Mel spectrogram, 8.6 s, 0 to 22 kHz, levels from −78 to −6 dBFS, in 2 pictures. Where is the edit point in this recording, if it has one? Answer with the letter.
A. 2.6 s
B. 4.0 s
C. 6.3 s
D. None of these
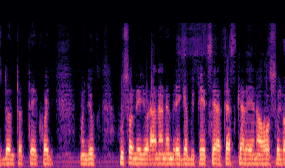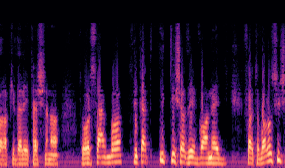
C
